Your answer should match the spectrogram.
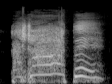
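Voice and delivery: high, loud yell; shouted shut up. Retold or imitated. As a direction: bark it at the crying girl. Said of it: "el chabón decía".

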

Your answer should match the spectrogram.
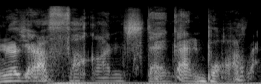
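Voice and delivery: slow, drawn-out mock Belfast rant; exaggerated Belfast accent. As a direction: stretch every word in hammed-up Belfast. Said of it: "you're not from Belfast".

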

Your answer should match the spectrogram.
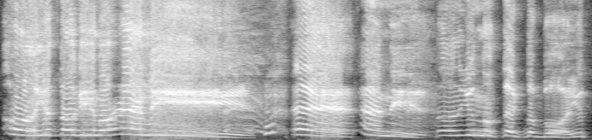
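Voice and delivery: put-on high, slow Toydarian accent with laughs; Watto impression. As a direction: wheeze it out like a greedy junk dealer.

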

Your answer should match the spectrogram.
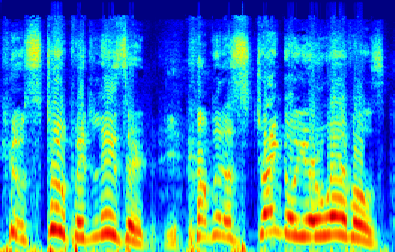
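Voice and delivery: play-acted enraged yell; hammed-up fury. Dropped guy threatening Rango, mock furious yell. Imitating character mad at Rango.

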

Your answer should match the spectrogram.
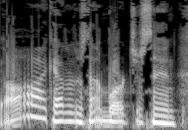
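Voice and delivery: high-pitched mock confusion; imitated Americans. Americans failing to understand an Irishman, high mock confusion.

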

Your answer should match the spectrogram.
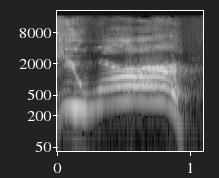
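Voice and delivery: high, loud mock shout of amazement; imitated boy's high-pitched disbelief; astonished kid. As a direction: shriek it like an amazed child. Acts son's amazed reaction.

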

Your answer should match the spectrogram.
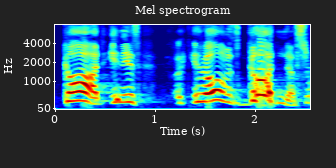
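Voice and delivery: high, loud burst of awe; fervent preaching. Real, not acted. Preacher marveling at God to the congregation, loud and fervent.

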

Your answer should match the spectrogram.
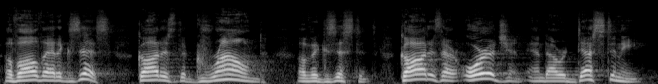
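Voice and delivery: measured, emphatic pulpit delivery; earnest preaching. Real, not acted. Preacher asks congregation if they are grounded in God, emphatic preaching. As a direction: preach it firmly, leaning on the key words.

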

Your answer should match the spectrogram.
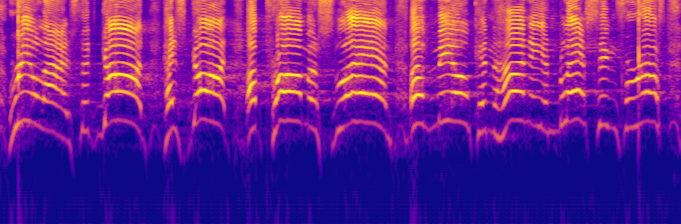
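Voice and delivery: loud, high shouted exhortation, slowing on key words; rally the church to take the promise; preaching at full force. Acted. Preacher shouting at the congregation, fiery and loud.

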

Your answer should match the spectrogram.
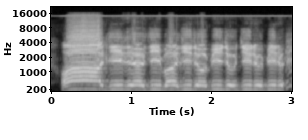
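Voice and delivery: loud, sing-song nonsense cooing; baby talk. Retold or imitated. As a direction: coo at the plant like a baby. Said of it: "talking like this to her kids".

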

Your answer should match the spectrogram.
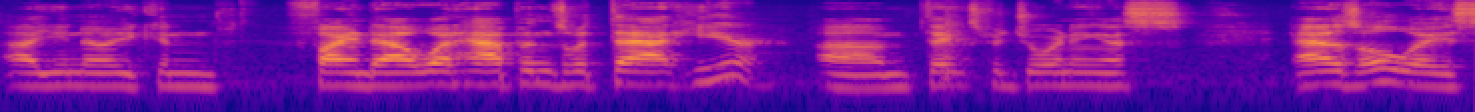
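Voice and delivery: upbeat host outro read; podcast sign-off. Acted. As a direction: wrap up the show like a radio host.

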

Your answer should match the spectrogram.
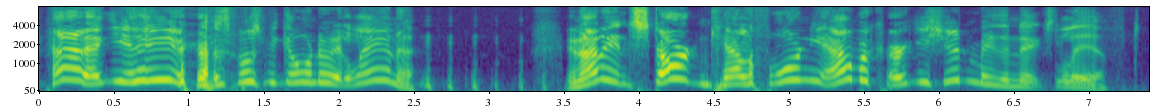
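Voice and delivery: high-pitched, hammed-up wail of a lost driver; mock bewilderment. Driver headed to Atlanta finding Albuquerque signs, mock bewildered. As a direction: protest in comic despair, laughing.

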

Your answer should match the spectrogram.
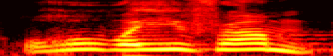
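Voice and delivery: high, loud, gushing mock question; curious stranger imitation. Someone asking the speaker where they are from, imitated high and loud.

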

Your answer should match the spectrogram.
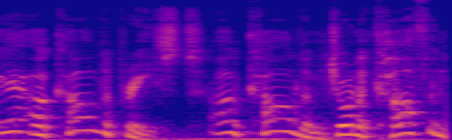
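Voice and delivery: high mock-sweet voice humouring her. Husband mocking his wife who thinks she's dead, high mock-sweet. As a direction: make fun of her with a high sing-song. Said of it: "make a show of her".

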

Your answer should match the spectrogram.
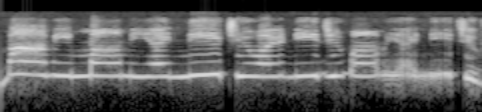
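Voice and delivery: put-on high-pitched pleading little girl's wail; imitated child's scream. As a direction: mimic a toddler screaming desperately for Mommy. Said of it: "she was screaming on the phone".

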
